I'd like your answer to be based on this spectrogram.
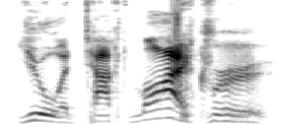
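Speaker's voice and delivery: high, loud and slow; furious captain yelling; angry shout. Acted. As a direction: yell the charge.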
